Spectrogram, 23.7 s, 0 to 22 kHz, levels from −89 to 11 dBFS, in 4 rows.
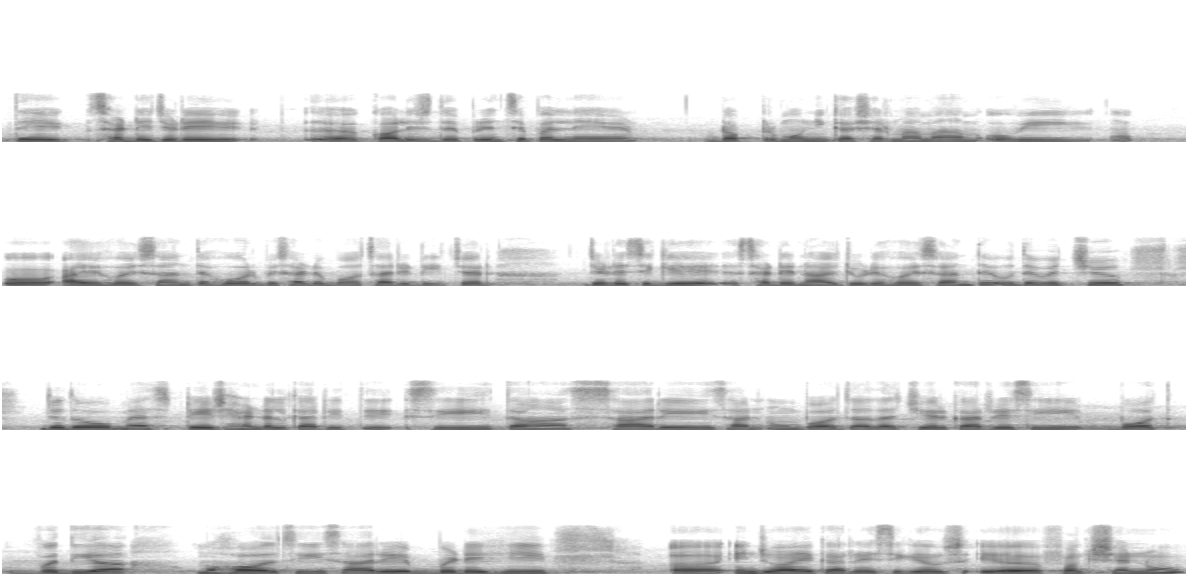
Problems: continuous background conversations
